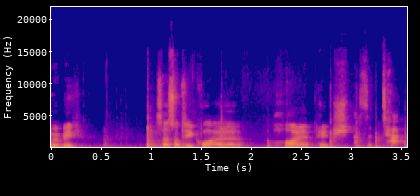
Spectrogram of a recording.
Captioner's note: stomps foot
